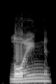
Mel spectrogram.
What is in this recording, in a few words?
"loin", American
